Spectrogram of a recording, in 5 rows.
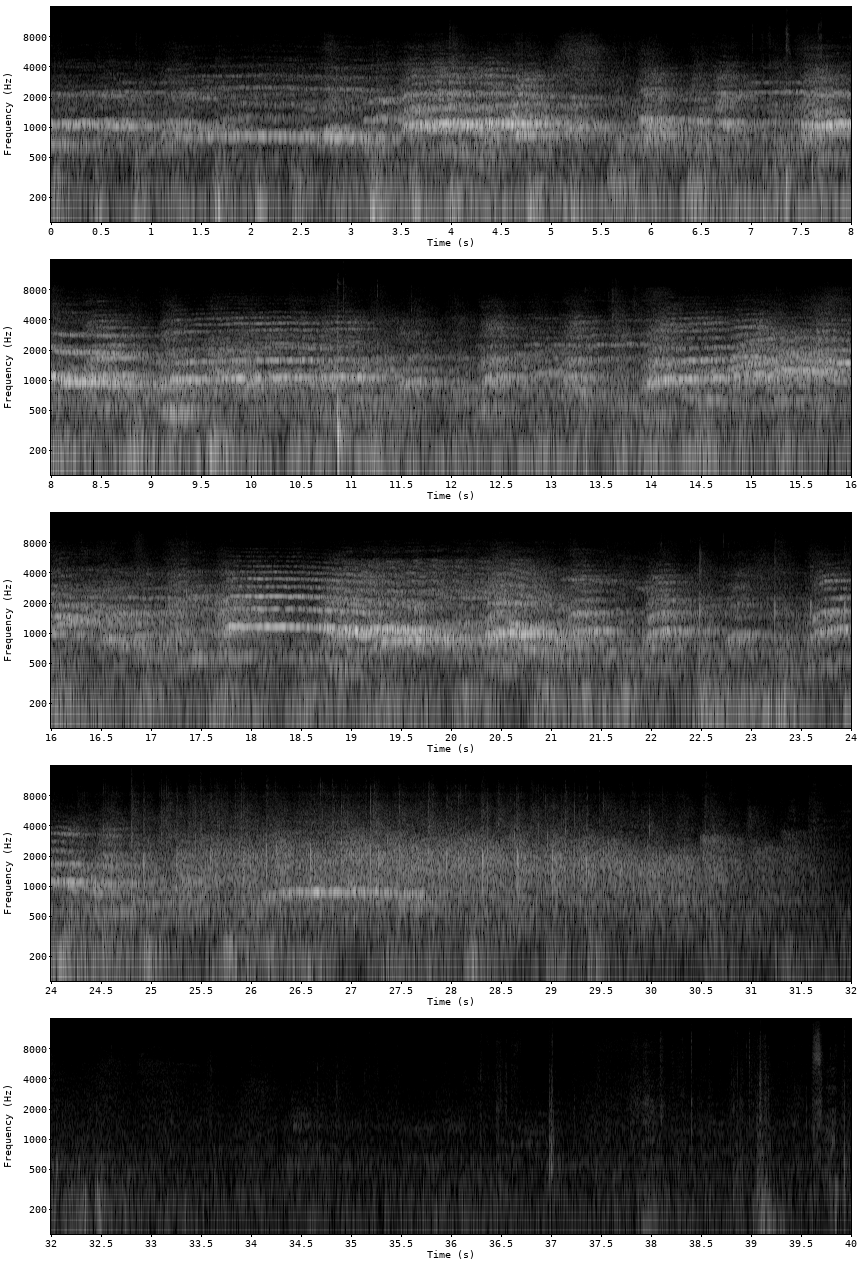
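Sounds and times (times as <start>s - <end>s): heavy thumps: 0.0s - 17.0s
group singing and chanting: 0.0s - 25.2s.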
